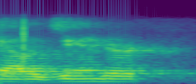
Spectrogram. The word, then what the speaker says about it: Alexandre: on twitter that's uh my name is uh spelled in a funny way you could say alexander but it's spelled like alexandre the french spelling d-r-e at the end the other thing to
